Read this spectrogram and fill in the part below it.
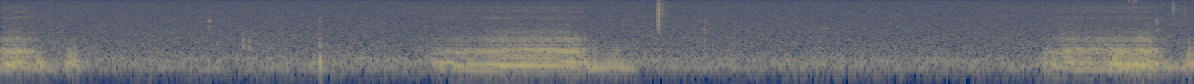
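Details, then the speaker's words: Sleeping dogs snoring in the background while nail art is done: slow, rumbling snores a few seconds apart with faint clicks in a quiet room, ordinary snoring. "can hear them snoring away that's just going to be the theme i'm going to be known as the youtuber who has snoring dogs in the background"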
